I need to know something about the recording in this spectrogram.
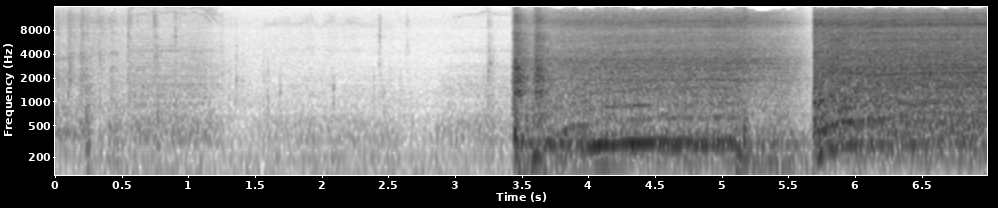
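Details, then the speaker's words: Subaru STI with rebuilt engine, first start attempt on jump: weak, labouring starter whir rises slowly then drones without catching; battery was dead with failed cells, not charging, later replaced. "Alright, so battery was dead, dropped all like a few cells, so it's not charging."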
